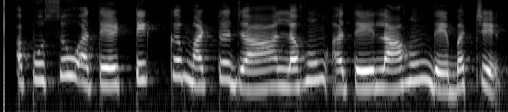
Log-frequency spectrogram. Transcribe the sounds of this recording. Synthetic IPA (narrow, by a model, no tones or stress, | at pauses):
ɐpusuɐt̪eʈɪkmɐʈd͡ʑãːlɐɦʊmɐt̪elaːɦʊmd̪eːbɐt͡ɕeː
